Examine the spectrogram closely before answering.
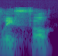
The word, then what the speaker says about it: Liesel: Like her name's Liesel, rhymes with diesel. We always have to say that because everybody gets it wrong, even Danny Young.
